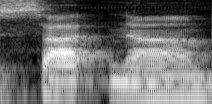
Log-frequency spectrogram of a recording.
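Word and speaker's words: Sat Nam: Satanama, which is Satnam broken into 4 syllables.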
